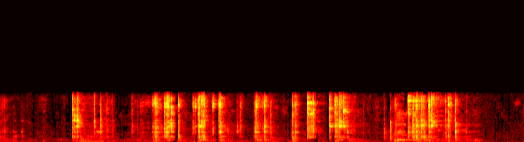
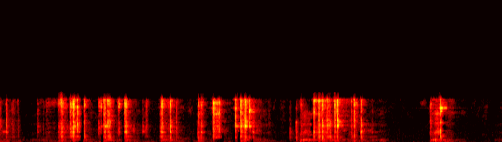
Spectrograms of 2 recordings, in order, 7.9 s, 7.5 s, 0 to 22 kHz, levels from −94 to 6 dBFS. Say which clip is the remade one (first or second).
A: second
